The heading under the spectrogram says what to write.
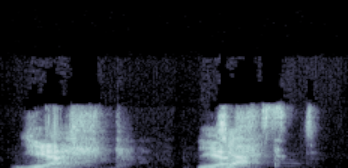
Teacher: you put your tongue where you would put your D, and then you actually almost make the sh sound. So it's going to sound like ja.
